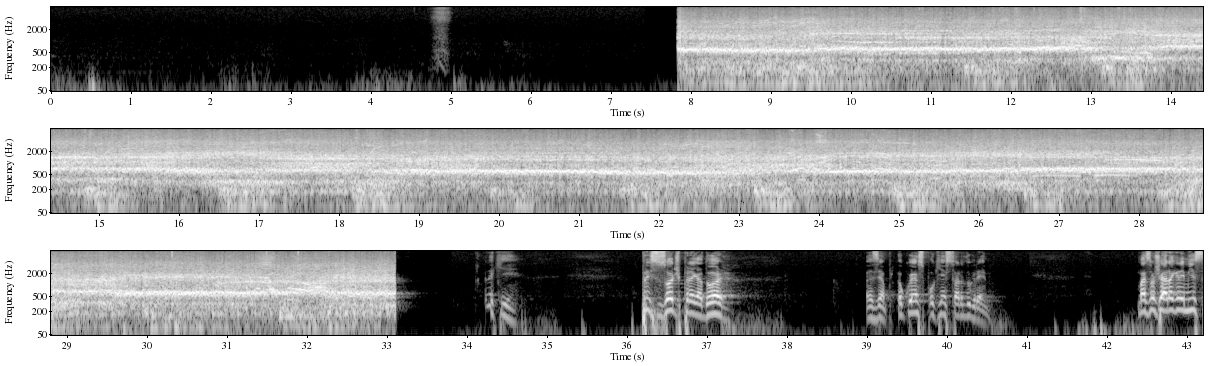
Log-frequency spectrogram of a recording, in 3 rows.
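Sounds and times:
football supporters cheering and chanting in stadium: 0:07.8 - 0:33.1
speech: 0:36.5 - 0:37.3, 0:39.0 - 0:40.7, 0:42.4 - 0:43.2.

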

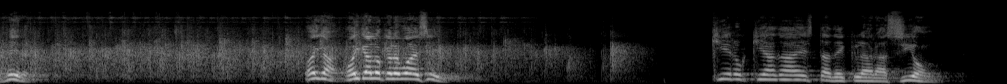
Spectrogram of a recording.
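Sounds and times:
speech: 0:00.0 - 0:00.5, 0:03.0 - 0:04.6, 0:07.2 - 0:09.5
audience applause: 0:00.0 - 0:06.4.

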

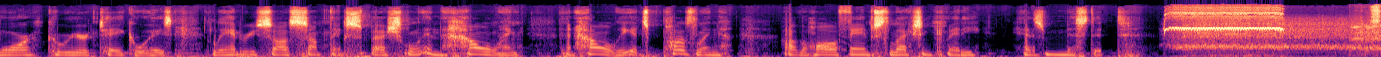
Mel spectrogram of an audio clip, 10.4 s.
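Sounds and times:
speech: 0:00.0 - 0:08.6
whistle signalling the two-minute drill: 0:08.7 - 0:09.8.

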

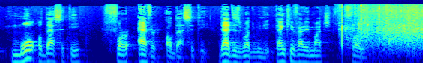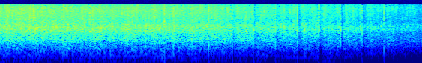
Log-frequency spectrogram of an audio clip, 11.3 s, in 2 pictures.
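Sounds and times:
speech: 0:00.2 - 0:05.2
modest audience applause: 0:04.5 - 0:11.2.

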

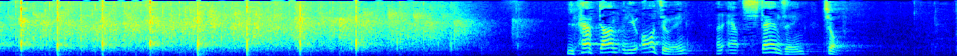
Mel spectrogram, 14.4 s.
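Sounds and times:
crowd applauding: 0:00.0 - 0:07.4
speech: 0:08.6 - 0:12.8.

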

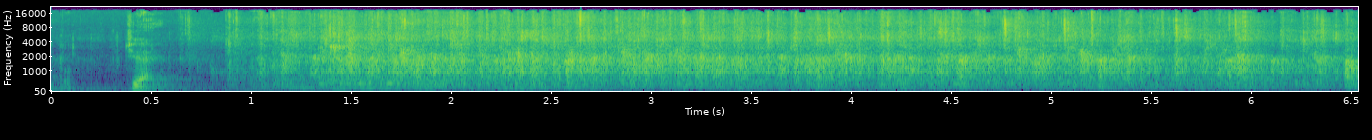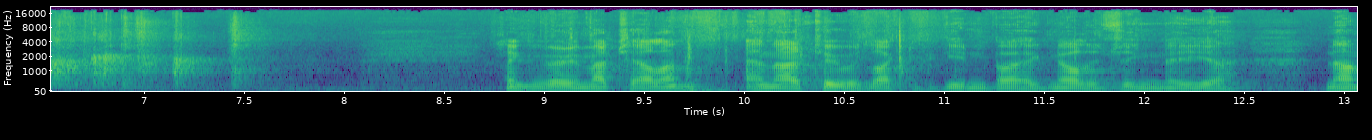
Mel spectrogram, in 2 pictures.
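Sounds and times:
speech: 0:00.4 - 0:00.8, 0:08.8 - 0:13.0
audience applause welcoming Jack Waterford AM as the 2021 Canberra orator: 0:00.8 - 0:07.4.

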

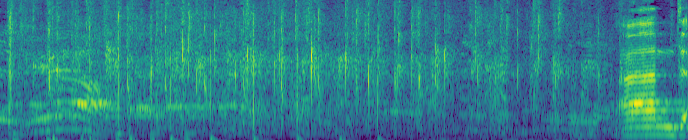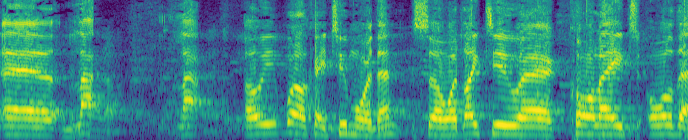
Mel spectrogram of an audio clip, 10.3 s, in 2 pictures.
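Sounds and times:
audience round of applause: 0:00.0 - 0:04.6
speech: 0:04.7 - 0:10.3.

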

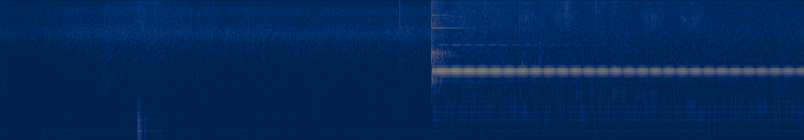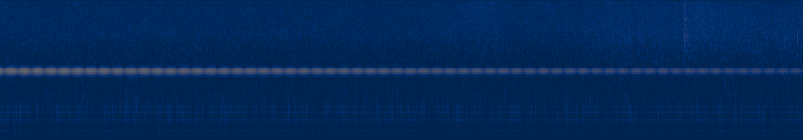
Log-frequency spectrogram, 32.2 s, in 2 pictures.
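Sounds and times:
meditation bell ringing: 0:08.6 - 0:32.1.

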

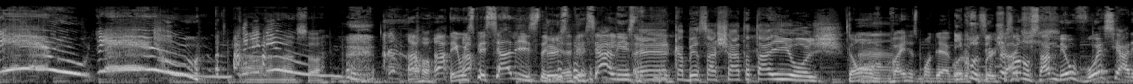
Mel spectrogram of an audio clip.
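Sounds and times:
person performing a Ceará-style booing jeer: 0:00.0 - 0:03.2
laughter: 0:01.8 - 0:06.8
speech: 0:03.0 - 0:11.3.

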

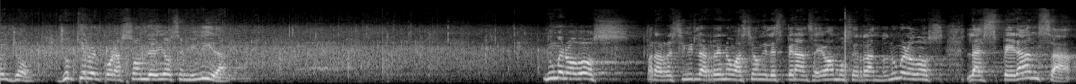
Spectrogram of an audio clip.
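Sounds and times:
speech: 0:00.0 - 0:02.4, 0:05.4 - 0:10.7
audience applause: 0:00.0 - 0:05.8.

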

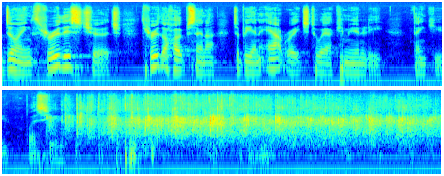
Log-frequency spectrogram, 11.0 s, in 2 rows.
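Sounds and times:
speech: 0:00.0 - 0:07.2
audience applause: 0:06.2 - 0:10.9.

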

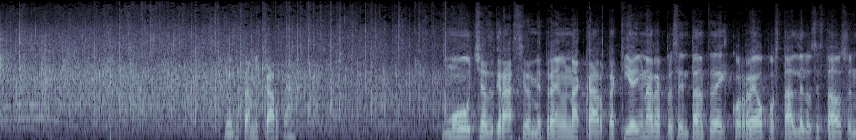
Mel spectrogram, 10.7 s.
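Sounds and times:
loud audience applause: 0:00.0 - 0:06.3
speech: 0:02.8 - 0:03.9, 0:05.5 - 0:10.6.

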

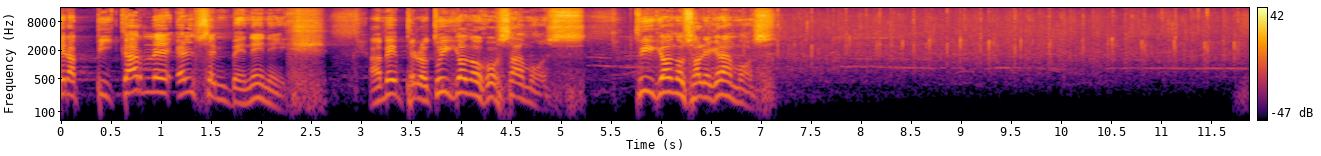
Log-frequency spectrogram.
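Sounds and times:
speech: 0:00.0 - 0:07.2
crowd applause: 0:05.5 - 0:11.8.

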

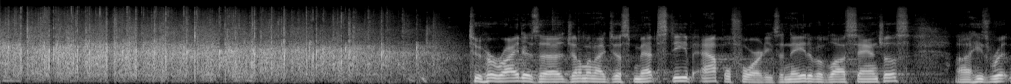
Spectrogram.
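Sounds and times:
audience applause welcoming a speaker onto a panel: 0:00.0 - 0:04.7
speech: 0:04.7 - 0:10.1.

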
